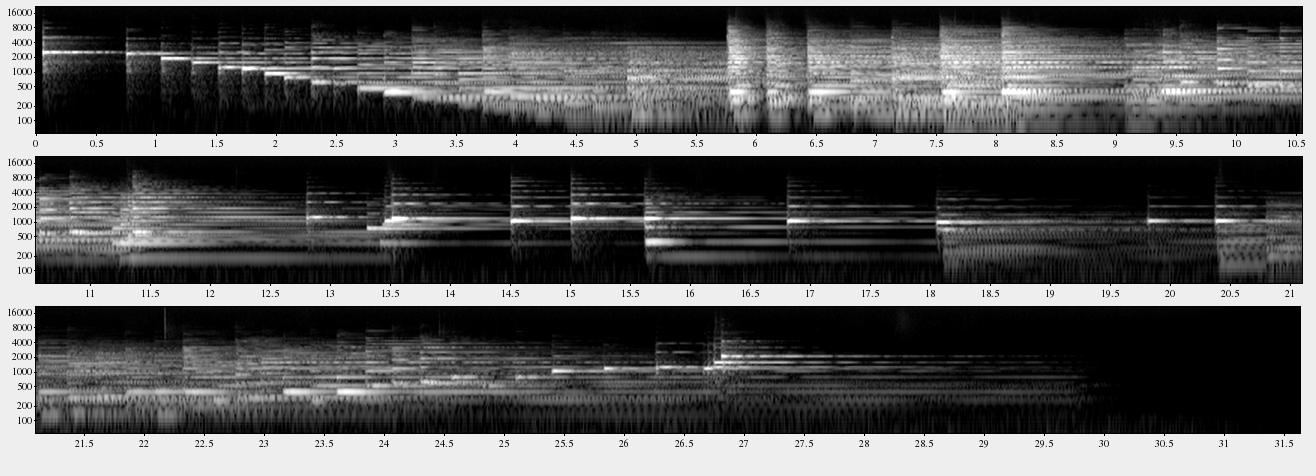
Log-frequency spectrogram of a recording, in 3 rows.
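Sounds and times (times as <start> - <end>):
piano with front half open: 0.0 - 31.6.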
